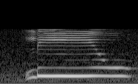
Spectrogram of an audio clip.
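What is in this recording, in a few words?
"liu1", Cantonese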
